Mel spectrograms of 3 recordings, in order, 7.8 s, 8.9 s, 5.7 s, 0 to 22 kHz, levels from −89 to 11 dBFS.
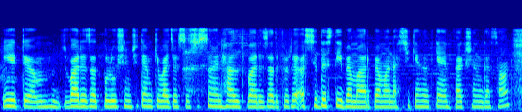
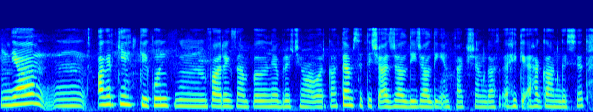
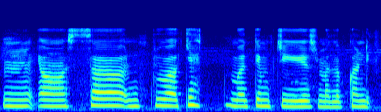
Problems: background sounds at intervals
